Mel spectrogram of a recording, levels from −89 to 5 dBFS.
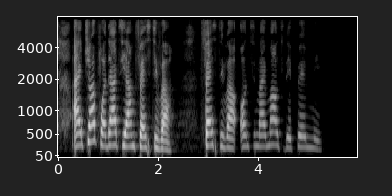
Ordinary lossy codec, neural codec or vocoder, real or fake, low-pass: MP3, 64 kbps; none; real; 7.2 kHz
